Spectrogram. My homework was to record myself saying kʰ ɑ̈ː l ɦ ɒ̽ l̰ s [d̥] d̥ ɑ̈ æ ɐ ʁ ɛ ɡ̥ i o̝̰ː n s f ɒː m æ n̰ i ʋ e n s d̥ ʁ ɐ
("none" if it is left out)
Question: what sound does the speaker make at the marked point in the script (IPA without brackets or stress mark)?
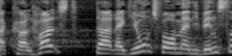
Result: d̥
